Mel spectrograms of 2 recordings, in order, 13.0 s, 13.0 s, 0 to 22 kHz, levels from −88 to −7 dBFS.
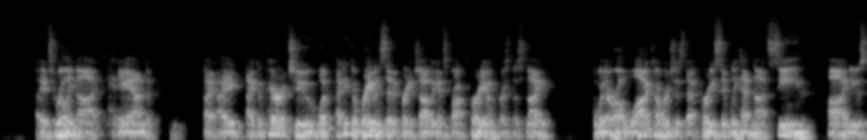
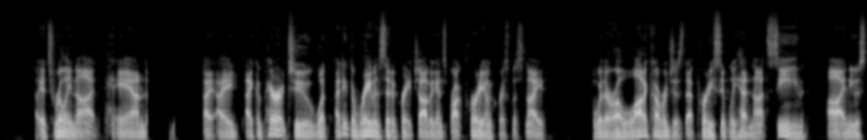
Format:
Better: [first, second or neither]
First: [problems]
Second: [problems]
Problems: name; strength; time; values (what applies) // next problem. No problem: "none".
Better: second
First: room echo; slight; dies away in 0.3 s // off-mic speech; far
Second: none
